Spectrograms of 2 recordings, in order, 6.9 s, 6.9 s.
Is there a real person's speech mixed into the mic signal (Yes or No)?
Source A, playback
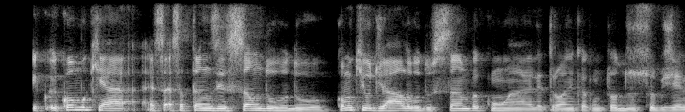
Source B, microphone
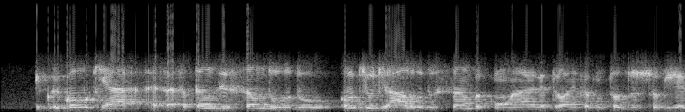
No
